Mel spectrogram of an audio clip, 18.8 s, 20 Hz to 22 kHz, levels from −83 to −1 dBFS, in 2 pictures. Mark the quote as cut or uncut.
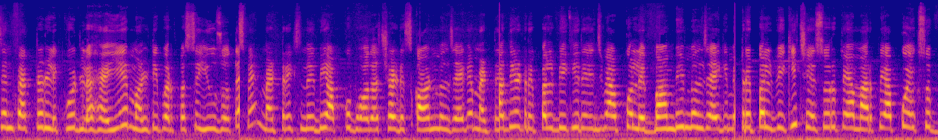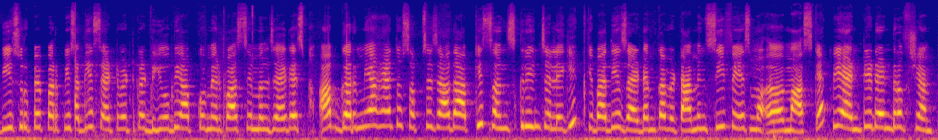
cut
